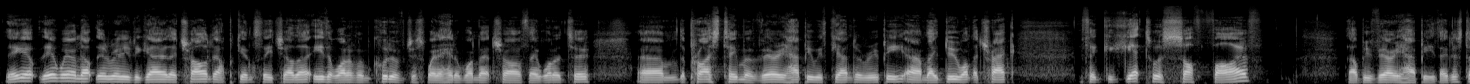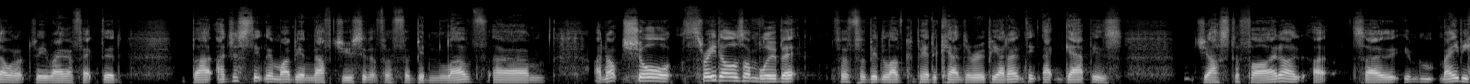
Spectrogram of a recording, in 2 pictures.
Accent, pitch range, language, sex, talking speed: Australian, 105-120 Hz, English, male, 220 wpm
